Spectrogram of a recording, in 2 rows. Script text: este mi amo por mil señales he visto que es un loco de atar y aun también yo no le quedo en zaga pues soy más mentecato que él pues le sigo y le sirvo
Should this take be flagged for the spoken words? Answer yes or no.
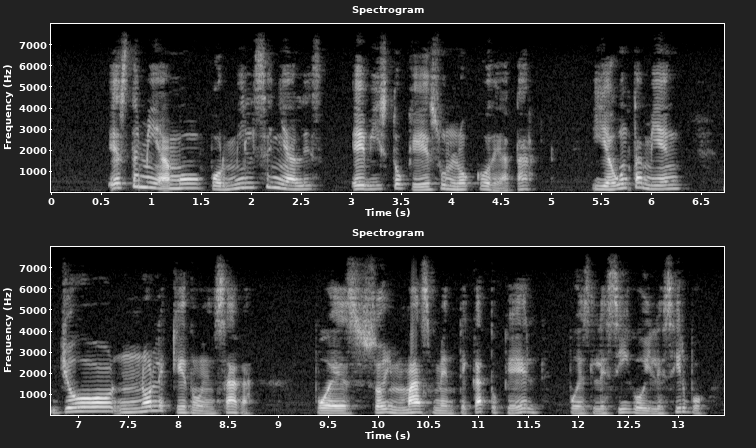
no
